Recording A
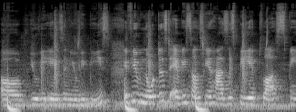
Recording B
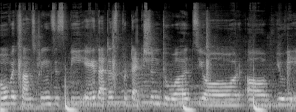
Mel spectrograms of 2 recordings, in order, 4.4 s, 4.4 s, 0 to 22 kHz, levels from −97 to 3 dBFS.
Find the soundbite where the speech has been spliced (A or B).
A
